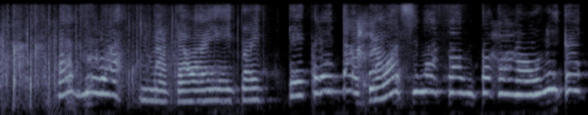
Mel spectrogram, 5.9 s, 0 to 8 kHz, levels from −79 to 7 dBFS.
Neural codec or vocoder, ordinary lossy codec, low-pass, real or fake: codec, 16 kHz, 2 kbps, FreqCodec, smaller model; none; 7.2 kHz; fake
